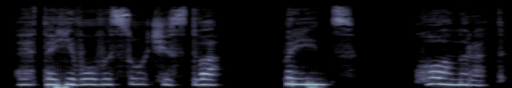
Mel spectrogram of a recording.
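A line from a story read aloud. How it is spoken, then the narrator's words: Whispered. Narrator (Russian): прошептала Катрина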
